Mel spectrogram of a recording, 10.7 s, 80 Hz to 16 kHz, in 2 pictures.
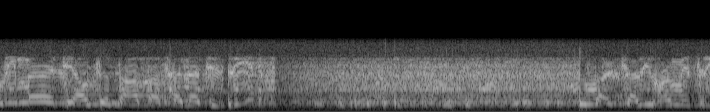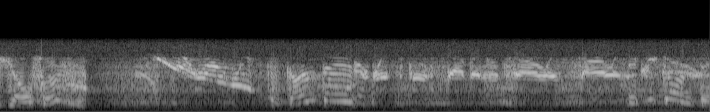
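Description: Kenwood TS-690S transceiver's speaker receiving 10-metre upper-sideband voice signals over band hiss, in the narrow tinny sound of a sideband receiver. About two-thirds of the way in, the voices slide down in pitch as the tuning knob moves the receiver up the band.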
